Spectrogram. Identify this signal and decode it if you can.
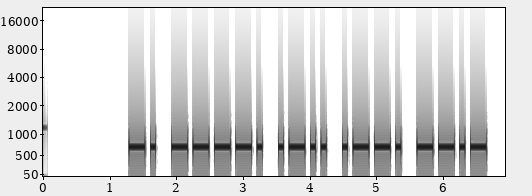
Morse code, heard as a keyed tone, about 15 wpm, 700 Hz. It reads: N9LPQ
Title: USA Callsign DE Callsign 15wpm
